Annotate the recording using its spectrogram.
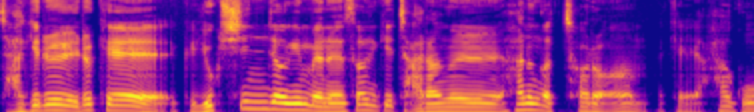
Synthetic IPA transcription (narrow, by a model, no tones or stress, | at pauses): t͡ɕaɡiɾɯɾiɾʌkʰe̞kɯjuk̚ɕ͈ind͡ʑʌɡinmjʌne̞sʰʌikʰe̞t͡ɕa̰ɾaŋɯɭhanɯnɡʌt͡ɕʰʌɾʌmiʌkʰe̞̰haɡo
